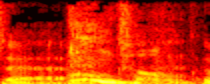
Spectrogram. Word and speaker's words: Mtong: And one of the Pirates' most famous players, who's called Kaiser Mtong, I think is pronounced Mtong. – Mtong. It's spelt Mo Twang, but I've been told by South African friends that it's Mtong.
